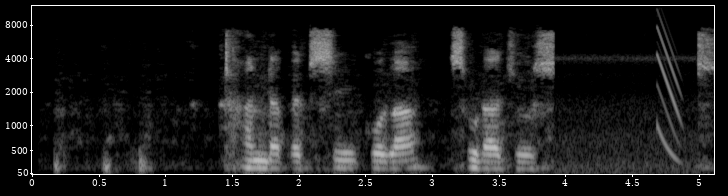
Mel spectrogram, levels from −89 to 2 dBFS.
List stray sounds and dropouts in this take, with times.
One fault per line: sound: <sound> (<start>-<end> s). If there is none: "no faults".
sound: chirp (4.7-4.9 s)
